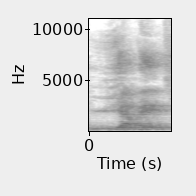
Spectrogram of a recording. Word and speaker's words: Yahvé: Imposible era de pronunciar el nombre de Jehová, no se podía. Yahvé, su nombre original, Yahvé, pero no se puede.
